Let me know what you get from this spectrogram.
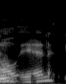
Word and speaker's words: Allin: All In? – Yeah, that really works. – Well, that's how it's spelled. – It's kind of like GG Allen, though. It's pronounced like GG Allen. It's Darby Allin.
